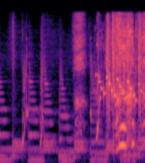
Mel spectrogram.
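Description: Children's cartoon music with a steady beat, with several quick rising-pitch cartoon plop sound effects laid over it.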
